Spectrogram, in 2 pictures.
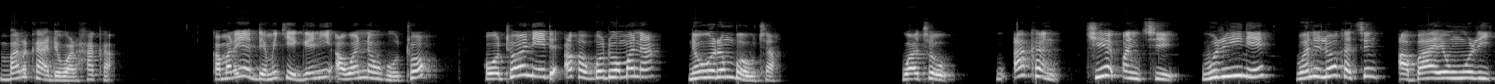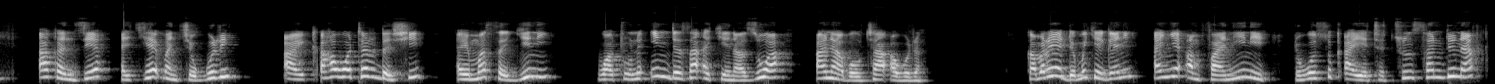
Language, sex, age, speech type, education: Hausa, female, 30-45, spontaneous, tertiary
